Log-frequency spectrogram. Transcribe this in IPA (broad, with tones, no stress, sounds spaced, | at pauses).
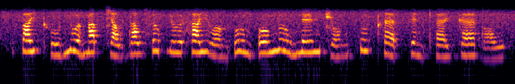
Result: p a˧˥ j kʰ uː˩ ɲ u˥˨ ə̯ ŋ a˧˥ t̚ t͡ɕ a˧˩ w d a˧ w s ɯː˧˥ p̚ j ɯː˧ s a˧˥ j ʋ ɤː˩ ŋ ʔ uː˥˨ ŋ ʔ oː˧˥ ŋ ɯː˥˨ w ŋ eː˧˥ ŋ t͡ɕ oː˩˧ ŋ k u˧ kʰ ɛː˧˩ t̚ k e˥˨ ŋ t̪ʰ ɛː˧ j k ɛː˧˥ d ɔː˩˧ w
